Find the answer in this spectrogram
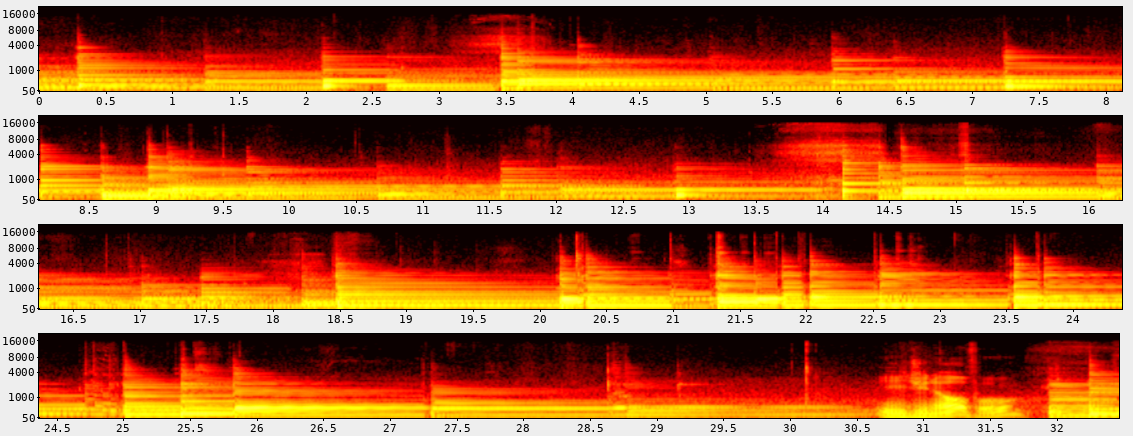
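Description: Nylon-string classical guitar played solo, its notes and chords plucked and left to ring, with a low repeated ostinato set against a higher melody line.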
